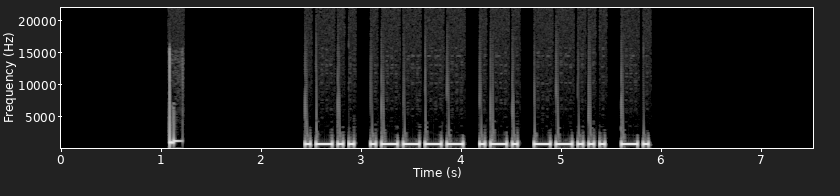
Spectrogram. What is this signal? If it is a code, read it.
Morse code, heard as a keyed tone, about 22 wpm, 700 Hz. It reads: L1R7N
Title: Code Groups - 5 Letter:Numbers - 22wpm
